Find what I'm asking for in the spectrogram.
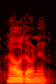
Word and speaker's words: Haligonian: But I mean, you are a lifelong Haligonian. Did I say that right? – That's right. Haligonian.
